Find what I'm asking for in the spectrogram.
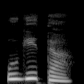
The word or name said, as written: ಉಕ್ಥ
